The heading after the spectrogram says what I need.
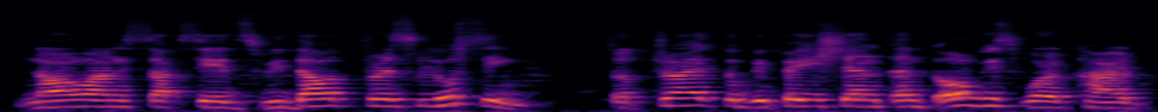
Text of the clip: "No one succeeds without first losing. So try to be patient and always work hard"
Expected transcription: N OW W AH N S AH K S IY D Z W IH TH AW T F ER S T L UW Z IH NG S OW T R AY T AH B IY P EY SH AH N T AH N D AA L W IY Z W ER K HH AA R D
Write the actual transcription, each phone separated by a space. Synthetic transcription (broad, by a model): N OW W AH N S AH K S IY D S W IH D AW T F ER S T L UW S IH NG S OW T R AY T AH B IY P EY SH AH N T AH N D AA L W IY S W ER K HH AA R D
